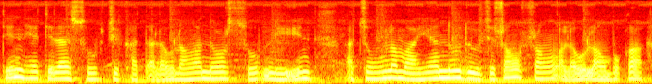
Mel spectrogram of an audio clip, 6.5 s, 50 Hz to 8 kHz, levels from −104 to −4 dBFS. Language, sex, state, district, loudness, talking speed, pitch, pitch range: Mizo, female, Mizoram, Aizawl, -15 LUFS, 240 wpm, 175 Hz, 165-185 Hz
